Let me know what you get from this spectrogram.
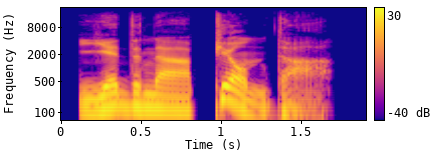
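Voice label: "jedna piata", Polish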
